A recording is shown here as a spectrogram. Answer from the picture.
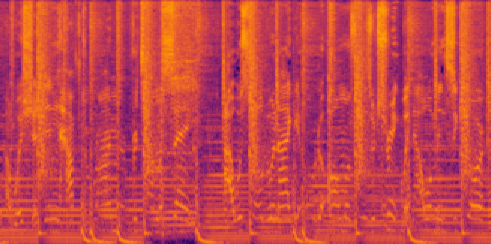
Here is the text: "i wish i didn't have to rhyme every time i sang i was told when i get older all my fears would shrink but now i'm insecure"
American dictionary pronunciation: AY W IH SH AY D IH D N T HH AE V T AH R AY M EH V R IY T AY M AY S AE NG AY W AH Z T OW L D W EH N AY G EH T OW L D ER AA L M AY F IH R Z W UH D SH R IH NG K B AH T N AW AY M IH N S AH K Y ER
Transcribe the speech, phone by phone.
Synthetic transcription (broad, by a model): AY W IH SH AY D IH D N T HH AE F T AH R AY M EH V R IY T AY M AY S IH NG AY W AH Z T OW L D W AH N AY G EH T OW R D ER AA L M AY F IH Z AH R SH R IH NG K B AH T N AW AY M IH N S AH K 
